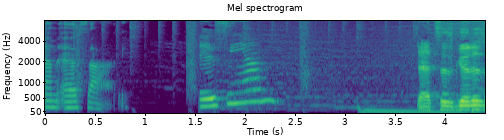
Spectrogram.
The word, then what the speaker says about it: Anansi: seems like this is the January, and I'm going to let you try to pronounce the, The name, the, that right there, yes. it's Anansi.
